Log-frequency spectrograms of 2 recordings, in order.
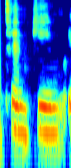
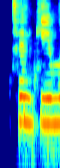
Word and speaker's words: Thien-Kim: And it's actually fun to hear you actually to say my name, Thien-Kim, in Vietnamese instead of the version I give everyone else. So I'm Thien-Kim Lim, and I like to talk about sex, toys, and pleasure.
